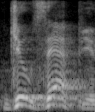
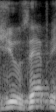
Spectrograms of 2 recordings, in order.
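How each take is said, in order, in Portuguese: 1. É dito com um sotaque mais italiano. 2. É dito com um sotaque brasileiro comum.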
